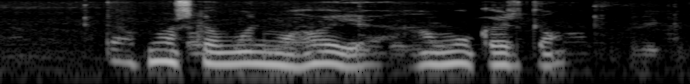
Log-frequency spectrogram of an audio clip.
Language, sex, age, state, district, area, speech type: Maithili, female, 30-45, Bihar, Araria, rural, spontaneous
